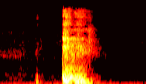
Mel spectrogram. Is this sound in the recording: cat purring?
no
